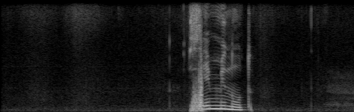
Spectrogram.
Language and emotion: Russian, neutral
